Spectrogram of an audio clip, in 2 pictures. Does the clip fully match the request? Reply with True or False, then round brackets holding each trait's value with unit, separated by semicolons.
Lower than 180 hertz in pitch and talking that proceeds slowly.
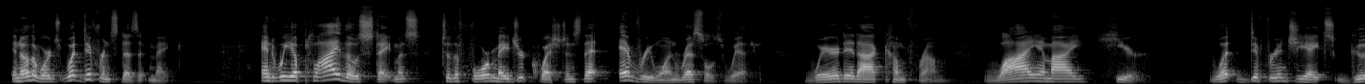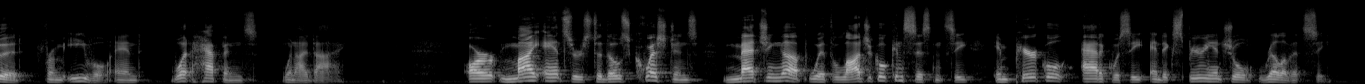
True (135 Hz; 125 wpm)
